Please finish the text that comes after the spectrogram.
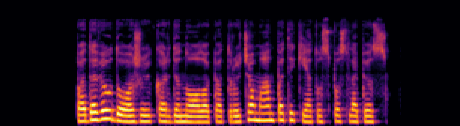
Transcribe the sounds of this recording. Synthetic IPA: pɐd̪ɐʋʲɛʊd̪oːʒʊjkɐɾʲd̪ʲɪnoːlˠoːpʲɛt̪ɾʊt͡ʃʲoːmɐnpɐt̪ʲɪkʲeːt̪ʊspʊsʲlʲˠɐpʲʊs

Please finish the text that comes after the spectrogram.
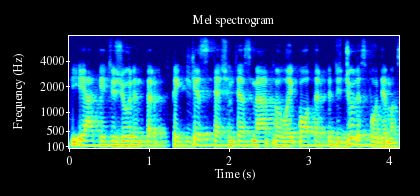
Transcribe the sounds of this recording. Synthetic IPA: iɑːt̪ʲɛɪt̪ʲɪʒʲuːɾʲɪnt̪pʲɛrpʲɛŋʲkʲɪsd̪ʲæʃʲɪmʲt̪ʲiɛsmʲæːt̪uːlˠɐɪkoːt̪ɐɾʲpʲʊd̪ʲɪd͡ʒʲʊlʲɪsspɒʊd̪ʲɪmɐs

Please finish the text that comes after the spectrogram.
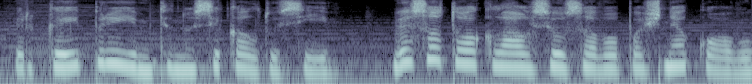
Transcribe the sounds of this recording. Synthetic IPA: ɪɾkɐɪpːʲɾʲɪjɪmʲt̪ʲɪnʊsʲɪkɐlˠt̪ʊsʲiː | ʋʲɪsoːt̪oːklˠɐˑʊsʲɛʊsɑːʋoːpɐʃʲnʲɛkoːʋu

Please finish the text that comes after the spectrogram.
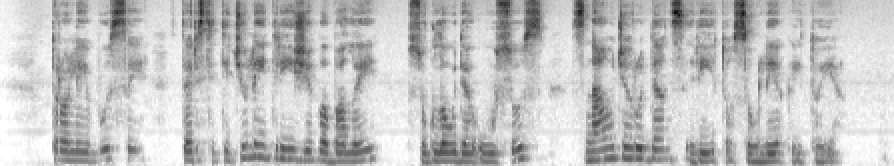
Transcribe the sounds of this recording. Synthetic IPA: t̪ɾoːlʲɛɪbʊsɐɪ | t̪ɐɾʲsʲɪd̪ʲɪd͡ʒʲʊlʲɛɪd̪ʲɾʲiːʒʲɪʋɐbɐlˠɐɪ | sʊɡlˠɐʊd̪ʲɛʔuːsʊsː | nɑˑʊd͡ʒʲɛɾʊd̪ʲɛnsɾʲiːt̪oːsɐʊlʲeːkɐɪt̪oːjɛ

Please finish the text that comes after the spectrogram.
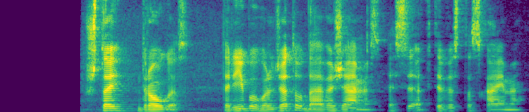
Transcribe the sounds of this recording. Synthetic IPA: ʃt̪ɐɪd̪ɾɒʊɡɐs | t̪ɐɾʲiːbuˑʋɐlʲd͡ʒʲɛt̪oʊd̪ɑːʋʲeʒʲæːmʲeːsɛsʲɪɐkt̪ʲɪʋʲɪst̪ɐskɐɪmʲæ

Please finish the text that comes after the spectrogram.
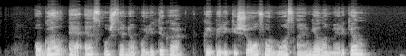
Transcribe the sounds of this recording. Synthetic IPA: oːɡɐlˠɛʔɛsʊʃʲsʲɛnʲoːpolʲɪt̪ʲɪkɑ | kɐɪpɪɾɪkʲɪʃʲoːlˠfoɾmuɔsɑˑŋʲɡʲɛlˠɐmʲɛɾʲkʲɛlˠ

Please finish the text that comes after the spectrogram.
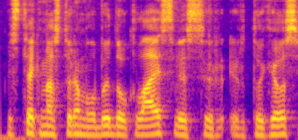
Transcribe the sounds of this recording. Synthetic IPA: ʋʲɪst̪ʲiɛkmʲɛst̪ʊɾʲɪjmlˠɐbɐɪd̪ɐʊklˠɐɪsʲʋʲeːsɪɾɪɾt̪oːkʲoːs

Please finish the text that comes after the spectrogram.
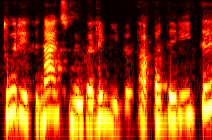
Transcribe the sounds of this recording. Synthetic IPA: t̪uɾʲɪfʲɪnɑnʲsʲɪnʲuːɡɐlʲɪmʲiːbʲut̪ɑːpɐd̪ɐɾʲiːt̪ʲɪ

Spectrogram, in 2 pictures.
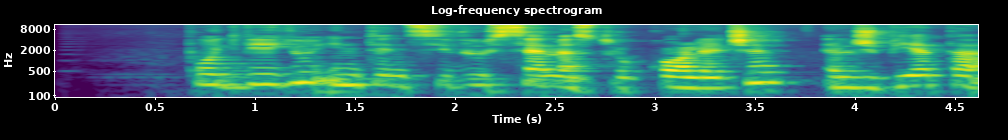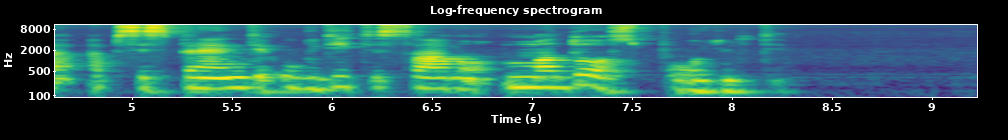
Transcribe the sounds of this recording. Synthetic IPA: pɔd̪ʋʲiːjuʔint̪ɛnsiʋusʲɛmɛst̪ɾukɔlʲɛd͡ʒɛɛlʲʒbiɛt̪aapsispɾɛnd̪iʔuɡd̪it̪ʲisaːʋɔ̰mad̪ospoːjud̪i

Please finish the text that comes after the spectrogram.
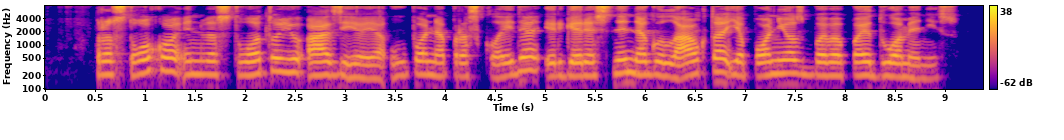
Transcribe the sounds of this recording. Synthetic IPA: pɾɐst̪oːkoːʔɪnʲʋʲɛst̪uɔt̪oːjuːʔɑːzʲɪjoːjɛʔuːpoːnʲɛpɾɐsklˠɐɪd̪ʲeːʔɪɾɡʲɛɾʲɛsʲnʲɪnʲɛɡʊlˠɑˑʊkt̪ɐjɛpɔnʲɪjoːs̬bɛʋɛpɛd̪uɔmʲɛnʲiːs

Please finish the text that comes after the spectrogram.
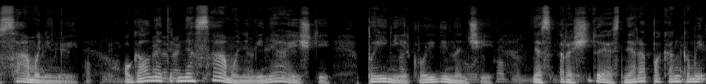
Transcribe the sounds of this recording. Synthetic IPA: sɑːmoːnʲɪŋɡɐɪoːɡɐlˠnʲɛt̪ɪɾnʲɛsɑːmoːnʲɪ̃ŋɡɐɪnʲɛɐɪʃʲkʲɛɪ | pɐɪnʲeɪɾklˠɐɪd̪ʲɪnɐnʲt͡ʃʲɛɪnʲɛsɾɐʃʲiːt̪oːjɛsnʲeːɾɐpɐkɐŋkɐmɐɪ

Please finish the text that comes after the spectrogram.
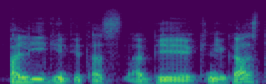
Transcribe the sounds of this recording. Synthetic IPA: pɐlʲiːɡʲɪnʲt̪ʲɪt̪ɐsɐbʲɪknʲiːɡɐst̪

